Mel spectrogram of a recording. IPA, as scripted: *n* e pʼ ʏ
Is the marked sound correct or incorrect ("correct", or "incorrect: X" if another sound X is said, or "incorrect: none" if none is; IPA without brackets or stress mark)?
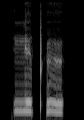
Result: correct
